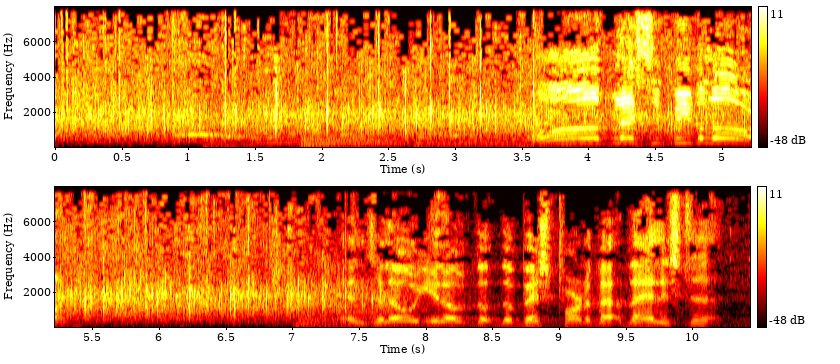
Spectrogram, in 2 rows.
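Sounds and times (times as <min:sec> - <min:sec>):
audience applauding: 0:00.0 - 0:07.9
low sustained keyboard or organ-like notes: 0:01.2 - 0:05.7, 0:07.0 - 0:10.4
speech: 0:04.2 - 0:05.5, 0:07.4 - 0:10.3.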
